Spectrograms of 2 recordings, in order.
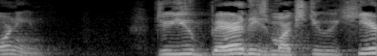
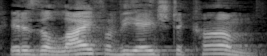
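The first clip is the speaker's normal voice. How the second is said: ordinary talk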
